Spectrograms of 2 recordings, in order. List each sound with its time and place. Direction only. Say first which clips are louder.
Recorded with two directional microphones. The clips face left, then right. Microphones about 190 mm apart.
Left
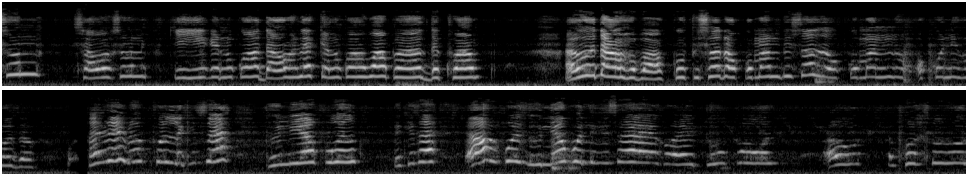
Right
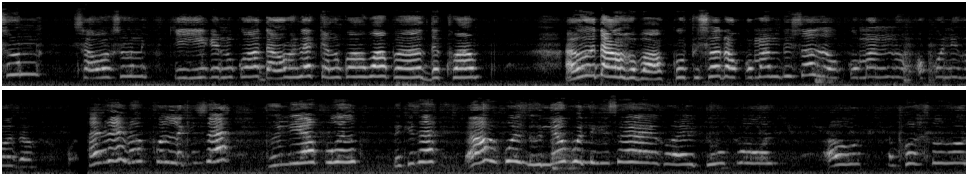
0.0 s child singing: left 8 dB; 30° left (ahead or behind)
5.4 s a woman's voice: left 4 dB; 35° left (ahead or behind)
10.5 s a sound: left 3 dB; 25° left (ahead or behind)
12.3 s a child's voice: left 1 dB; 20° left (ahead or behind)
12.9 s a child's voice: right 1 dB; 5° right (ahead or behind)
13.6 s a sound: even; 20° right (ahead or behind)
17.0 s child singing: right 1 dB; 15° right (ahead or behind)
